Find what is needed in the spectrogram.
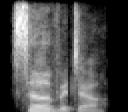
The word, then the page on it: servitor: Indian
